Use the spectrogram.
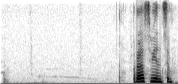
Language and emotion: Russian, neutral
